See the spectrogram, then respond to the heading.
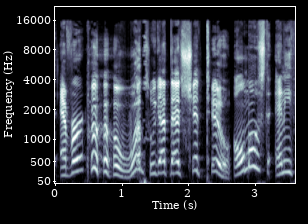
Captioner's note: coughing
